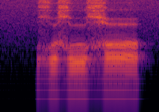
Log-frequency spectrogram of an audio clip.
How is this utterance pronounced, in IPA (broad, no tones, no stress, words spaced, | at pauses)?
ʁʷeʁo ʁɑ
